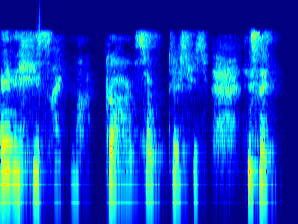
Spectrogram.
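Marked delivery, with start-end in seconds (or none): 0.7-2.2 soft, irritated, annoyed scolding tone. Retelling how he picked up the phone and reacted, mock-angry. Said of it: "picks up the phone all mad".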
